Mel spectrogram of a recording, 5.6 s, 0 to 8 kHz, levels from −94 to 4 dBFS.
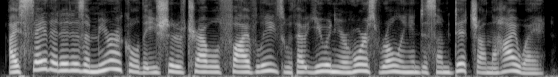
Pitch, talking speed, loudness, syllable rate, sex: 220 Hz, 280 wpm, -18 LUFS, 6.8 syllables/s, female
